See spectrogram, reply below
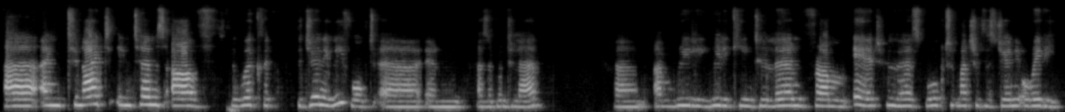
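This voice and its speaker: A woman introducing herself on a video call, earnest and halting, with frequent restarts. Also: mid-range voice, steady tone, poor audio.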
